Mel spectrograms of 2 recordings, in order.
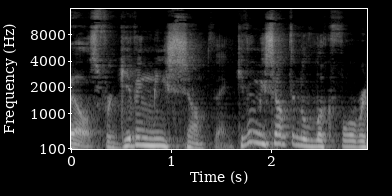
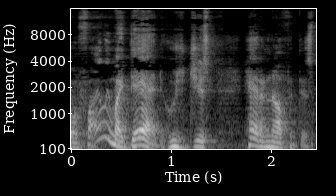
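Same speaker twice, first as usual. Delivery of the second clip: normal talking voice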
